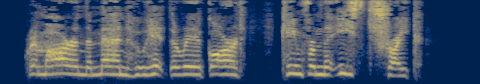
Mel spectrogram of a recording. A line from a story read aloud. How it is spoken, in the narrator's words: he rasps, determined to deliver the message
